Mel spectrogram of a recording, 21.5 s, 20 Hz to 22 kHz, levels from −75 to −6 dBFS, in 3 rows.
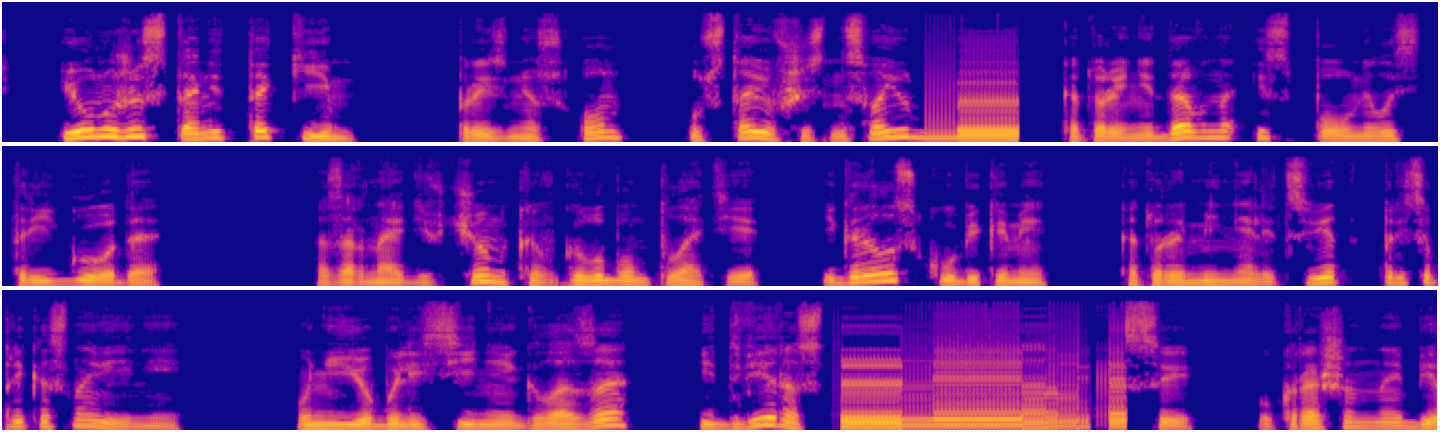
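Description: From 4.62 to 5.08 s and again from 18.52 to 19.98 s, robotic sound from repeated short buffers: a rigid 50 Hz metallic buzz replacing nearly all the audio, likely from a repeated 20 ms buffer.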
